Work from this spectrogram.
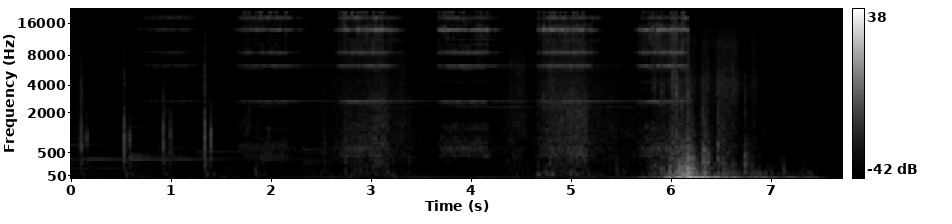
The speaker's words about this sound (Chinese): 被闹钟叫醒的时候，叶明哲非常恼火，但想了想今天的日程，他还是按耐住情绪，麻利的起身，开车到警局。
